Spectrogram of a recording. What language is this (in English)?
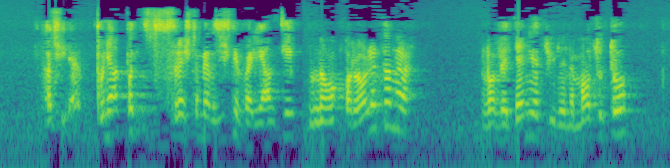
Bulgarian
